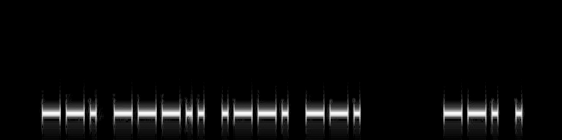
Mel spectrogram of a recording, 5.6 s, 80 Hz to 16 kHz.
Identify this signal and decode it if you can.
Morse code, heard as a keyed tone, about 20 wpm, 700 Hz. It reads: G8PG GE
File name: UK MASTER QSOs TRAINING/20WPM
